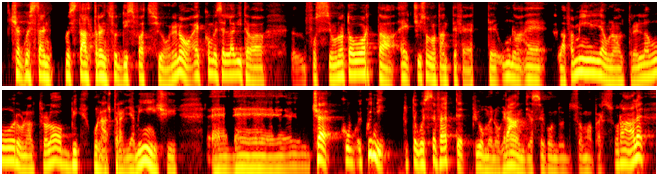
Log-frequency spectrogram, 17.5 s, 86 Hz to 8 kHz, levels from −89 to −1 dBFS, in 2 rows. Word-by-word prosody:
c'è 170 - 0
questa 160 +1 +3
in 140 - +2 0.2
quest'altra 150 0 +4
insoddisfazione, 130 -1 -1
no. 175 -9 +4
È 155 +1 0
come 170 -2 -1
se 160 - 0
la 160 0 +2
vita, 130 -8 0 0.3
uhm, 105 +3 -18
fosse 130 +2 -1
una 145 +4 +2
torta 170 +1 +3
e 140 -2 -3
ci - - -3
sono 135 -3 0
tante 120 -2 -5
fette: 110 +4 -8
una 135 -3 -3
è 120 -1 -4
la 110 -2 -4
famiglia, 175 +1 +3
un'altra 115 -1 -6
è - - -4
il 130 - -2
lavoro, 175 +3 +1
un'altra 115 +3 -5
l'hobby, 150 -3 0 0.2
un'altra 105 -4 -3
gli 105 +2 -7
amici. 115 - +1 0.4
Ehm, 115 +2 -6
cioè 205 +6 +8 0.2
co 170 -3 -1
e 160 - -5
quindi 255 - +2
tutte 150 +2 -4
queste 150 +5 +1
fette, 170 +1 0
più 130 0 -3
o - - -4
meno 105 -2 -7
grandi 120 -6 +2
a - - -8
secondo, 105 -2 -6
insomma, 105 0 -13
personale, 155 - 0
130 Hz, 170 wpm, -23 LUFS, 115-160 Hz, 0.4 s, cioè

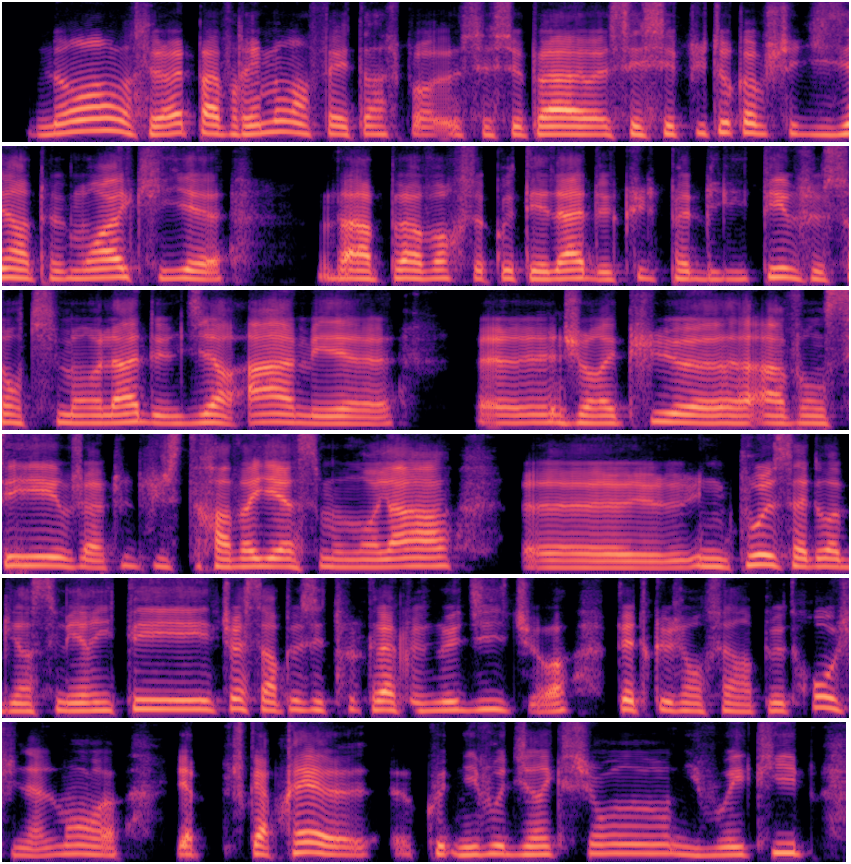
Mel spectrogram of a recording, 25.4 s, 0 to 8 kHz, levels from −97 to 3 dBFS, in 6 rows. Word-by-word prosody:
Non, 230 +8 +3
c'est 175 - -2
vrai. 195 +3 +4
Pas 200 -2 +4
vraiment 185 +6 0
en 200 - +1
fait, 180 -1 -3
hein 175 - -2
je - - -17
peux 165 - -6
c'est 165 0 -8
c'est 170 +2 -3
pas 175 0 +8
ouais 170 - +1
c'est 170 +2 -1
c'est 180 +3 -2
plutôt 195 +4 -2
comme 200 -3 +2
je - - -7
te 190 - -5
disais 170 +2 0
un 185 -2 +4
peu 165 0 -6
moi 185 +3 +4
qui, 175 -2 -2
heu, - - 0 0.5
va 175 -3 +4
pas 180 +2 +2
avoir 175 +2 -1
ce 170 - -5
côté-là 170 +1 +2
de 155 -2 -4
culpabilité 160 +2 -3
ou 185 - -2
ce 160 -1 -5
sentiment-là 165 +1 0
de 165 -3 -3
me 155 - -5
dire: 165 +1 0
«Ah 175 0 +5
mais, 150 -2 0
heu 145 -1 -2 0.5
heu, 170 +1 -1
j'aurais 160 0 0
pu, 185 +3 -1
heu, 175 - +4 0.3
avancer 160 +5 +1
ou - - -1
j'aurais 150 -3 -2
pu 185 +4 -11
plus 170 -2 -9
travailler 170 0 +2
à 165 - +1
ce - - -9
moment-là, 170 +3 +2 0.4
heu, 145 -1 0
une 170 -2 -2
pause 205 -1 +4
ça 175 -3 +2
doit 170 0 0
bien 160 0 -2
se 175 - -8
mériter» 195 +3 +1
tu 210 - -2
vois? - - +1
C'est 185 - -4
un 175 - +1
peu 190 +1 -5
ces 180 0 -4
trucs-là 185 0 0
que - - -9
je 165 - -5
me 180 +1 +1
dis 185 +3 -3
dit 185 - -6
tu 150 - -10
vois? 165 +3 -2 0.2
Peut-être 195 -2 +2
que 185 - -2
j'en 165 -1 -3
fais 165 - -7
un 150 -2 -5
peu 165 +2 -4
trop 230 +6 -1
finalement, 170 +2 -5
heu, - - -3 0.3
il - - +1
y - - +2
a - - -7
puisqu'après, 215 -1 +2
heu 165 -2 -1
heu, - - -13
co - - -2
niveau 170 +1 -1
direction 190 +3 -2
niveau 160 -2 -5
équipe 175 +4 -1
170 Hz, 230 wpm, -22 LUFS, 160-185 Hz, 0.5 s, pas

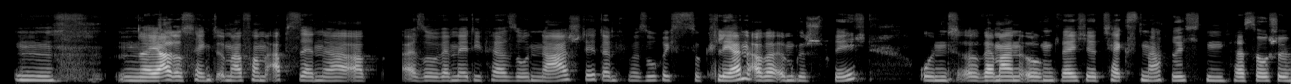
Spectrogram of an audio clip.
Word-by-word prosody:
Hm, 195 -2 -1 0.6
na 175 -1 +1
ja, 175 +4 +10
das 185 -1 0
hängt 195 +1 -4
immer 180 -1 -1
vom 185 +1 -4
Absender 175 -4 -2
ab. 175 0 -2 0.3
Also, 180 0 -5
wenn 180 0 -3
mir 185 -1 -2
die 190 0 -10
Person 180 -1 -5
nahesteht, 215 +6 0
dann 190 0 -3
versuche 190 0 -8
ich's 195 - -11
zu 180 - -10
klären, 195 +7 +5
aber 185 -3 +3
im 185 +1 -3
Gespräch, 185 +7 -4 0.5
und, 185 -1 -3
äh, 180 -1 -3
wenn 180 +1 +4
man 185 0 +5
irgendwelche 180 0 0
Textnachrichten 180 -1 -3
per 175 -2 0
Social 175 0 0
185 Hz, 145 wpm, -25 LUFS, 175-190 Hz, 0.6 s, ja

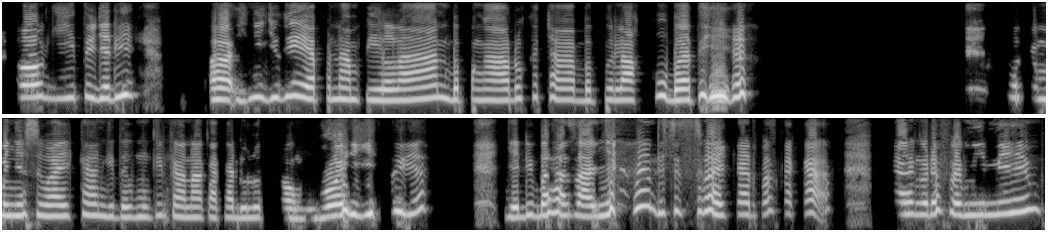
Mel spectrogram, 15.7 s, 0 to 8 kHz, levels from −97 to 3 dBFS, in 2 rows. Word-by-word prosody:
Oh, 325 +1 +9
gitu. 315 +2 -5
Jadi, 300 +4 +3 0.7
eee, 275 0 +7
ini 310 +6 -3
juga 315 +4 -1
ya, - - +3
penampilan 275 0 +1
berpengaruh 265 +1 -1
ke 330 - -8
cara 275 -4 -2
berperilaku, 265 +4 -2
berarti 270 +8 +3 0.2
ya. 385 +4 +4 2.0
Oke, 315 -1 -10
menyesuaikan 275 0 0
gitu, 245 -1 -4
mungkin 250 +3 -6
karena 240 -2 0
Kakak 235 0 -4
dulu 230 +1 -1 0.2
tomboi, 220 - +2
gitu, 335 +3 -2
ya. 425 - -1 0.7
Jadi 235 +4 +1
bahasanya 280 -1 +3 0.3
disesuaikan, 325 -4 -1
terus 320 +6 -9
Kakak, 320 +4 -3 0.5
sekarang 305 0 -1
udah 310 - +1
feminim, 295 +5 +1
280 Hz, 125 wpm, -21 LUFS, 265-315 Hz, 2.0 s, Oh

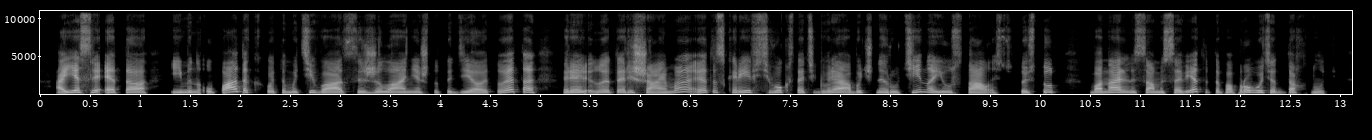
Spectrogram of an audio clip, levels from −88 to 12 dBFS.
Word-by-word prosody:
А 170 - +6
если 225 +4 +4
это 205 -3 +3 0.2
именно 200 -1 -2
упадок 255 - +3
какой-то 195 -3 -6
мотивации, 185 -2 0
желание 180 0 0
что-то 175 -1 -9
делать, 160 -1 -2
то 190 - -4
это 275 -3 +3 0.3
реа 205 +1 +3 0.2
это 205 -1 0
решаемо. 180 - 0
Это, 260 -5 -1
скорее 230 -2 -1
всего, 220 -1 -2
кстати 205 -3 -6
говоря, 180 +1 +2
обычная 200 +2 -3
рутина 255 +9 -3
и 195 -2 0
усталость. 160 -7 -2
То 175 - -3
есть 175 - -6
тут 280 +1 0 0.3
банальный 195 +1 +4
самый 185 -2 -1
совет- 185 - 0
это 210 -2 -7
попробовать 210 +5 0
отдохнуть. 175 -5 -6
195 Hz, 150 wpm, -23 LUFS, 180-215 Hz, 0.3 s, А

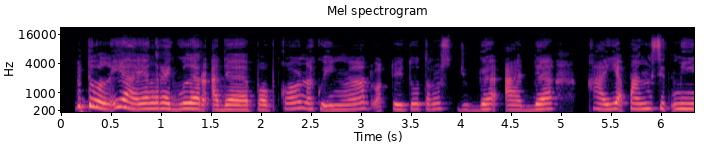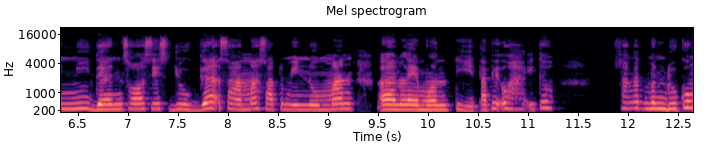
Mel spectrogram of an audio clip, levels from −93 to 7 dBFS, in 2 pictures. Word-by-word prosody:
Betul. 345 -8 +2
Iya, 340 -1 +3
yang 255 +2 +1
reguler, 255 -1 +2
ada 215 -1 0
popcorn, 225 +6 -6
aku 255 0 -8
ingat 220 +6 -5
waktu 225 +4 -4
itu. 240 - -2
Terus 245 +2 -8
juga 215 +3 -4
ada 215 +4 -2 0.3
kayak 250 0 -3
pangsit 260 +1 -4
mini 250 +2 0
dan 230 0 +6
sosis 245 0 -1
juga, 230 +4 +3
sama 245 -1 0
1 240 -3 -4
minuman, 215 +3 +1 0.2
mmm, 225 0 +7
lemon 215 -1 +4
tea. 210 -3 -7
Tapi 220 +4 -1
wah, 260 -1 -3
itu 235 +5 -6 0.7
sangat 275 -1 -7
mendukung 260 +3 +4
240 Hz, 140 wpm, -25 LUFS, 220-255 Hz, 0.7 s, mmm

